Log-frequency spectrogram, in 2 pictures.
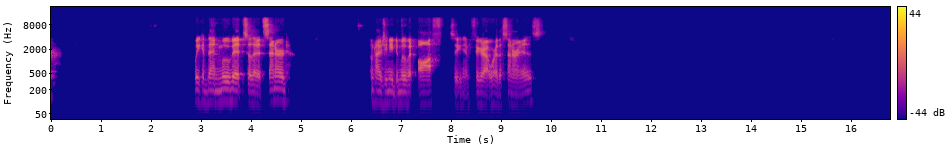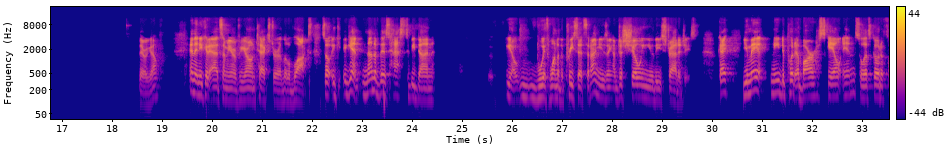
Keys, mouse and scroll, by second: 1.7 click, 2.4 click, 6.6 click, 18.5 click, 20.4 click, 25.4 F15, 32.2 click.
